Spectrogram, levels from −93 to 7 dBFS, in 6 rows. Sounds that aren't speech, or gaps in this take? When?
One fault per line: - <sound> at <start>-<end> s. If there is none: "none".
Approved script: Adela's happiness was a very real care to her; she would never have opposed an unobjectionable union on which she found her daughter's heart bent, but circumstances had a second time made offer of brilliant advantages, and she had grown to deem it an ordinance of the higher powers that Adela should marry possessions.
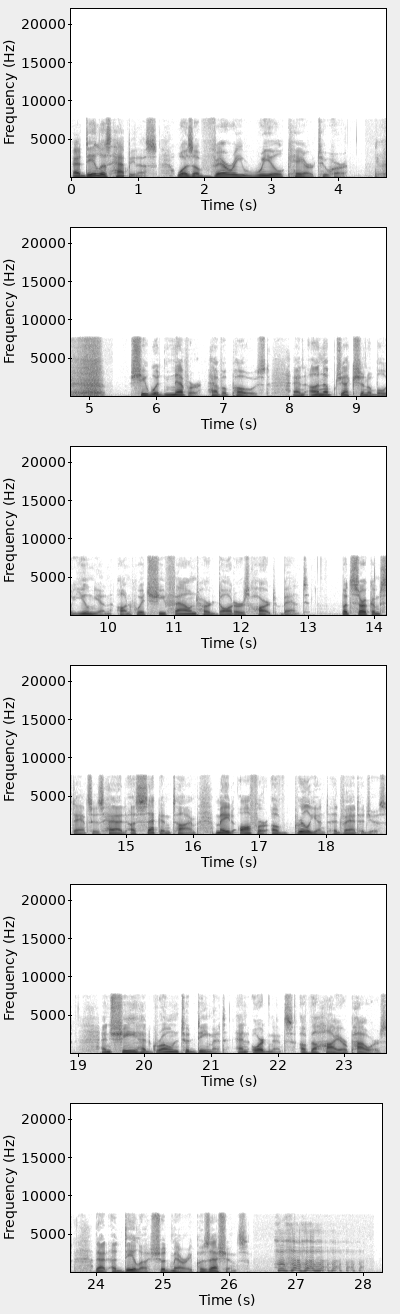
- breath at 4.6-5.3 s
- laugh at 26.7-28.1 s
